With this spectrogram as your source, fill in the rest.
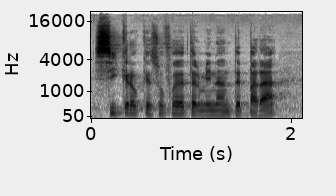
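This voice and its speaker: A man's voice: fairly low pitch, brisk. A man with a Mexican accent, a voice coach talking at length in a casual interview and often asking rhetorical questions. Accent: Mexican Spanish. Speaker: voice coach guest.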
